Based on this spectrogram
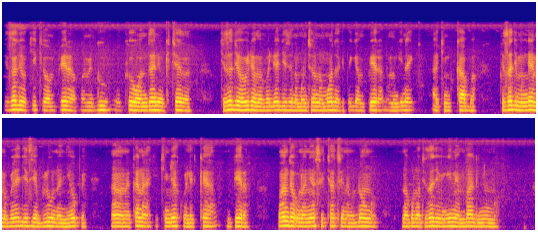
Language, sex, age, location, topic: Swahili, male, 18-24, Nairobi, education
